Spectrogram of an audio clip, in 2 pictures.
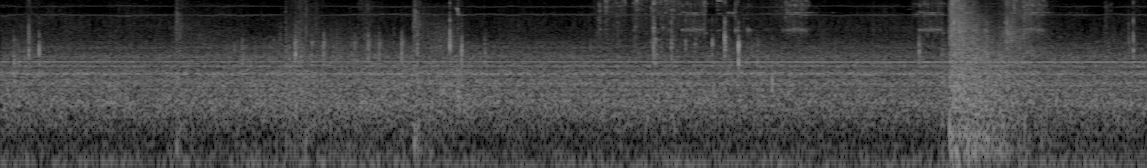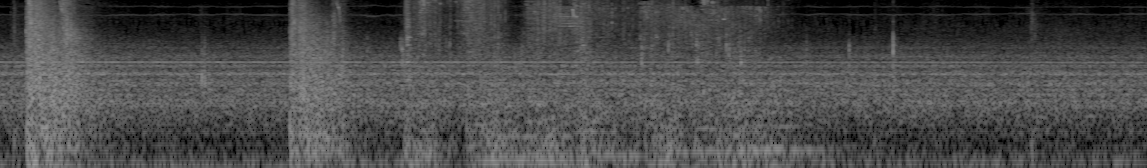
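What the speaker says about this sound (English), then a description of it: "We're getting sniped at" Sniper fire in the video game Fortnite, with a few loud, sharp shots standing out over a constant dense background of game noise and rumble.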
